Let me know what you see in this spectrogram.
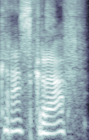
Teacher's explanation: med b'et til sidst, som bliver til et f i skraf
